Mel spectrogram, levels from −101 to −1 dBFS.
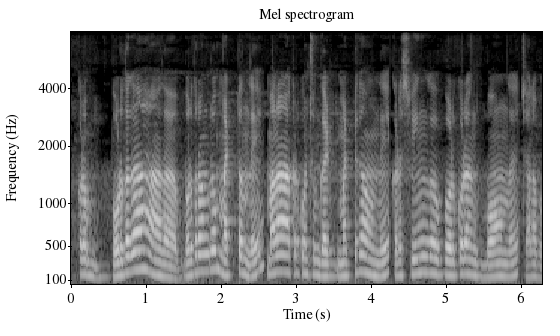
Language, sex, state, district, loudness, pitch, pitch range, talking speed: Telugu, female, Andhra Pradesh, Visakhapatnam, -27 LUFS, 160 Hz, 150-190 Hz, 180 wpm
